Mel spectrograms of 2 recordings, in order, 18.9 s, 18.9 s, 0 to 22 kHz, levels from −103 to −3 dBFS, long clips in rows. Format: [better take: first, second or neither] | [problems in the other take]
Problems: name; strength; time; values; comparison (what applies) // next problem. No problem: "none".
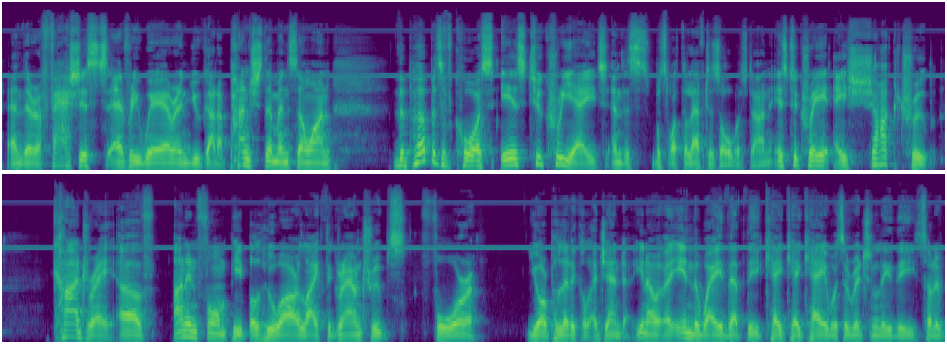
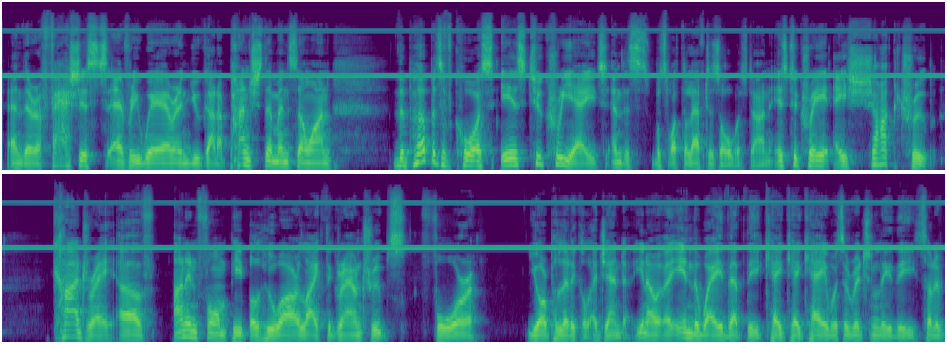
first | high-pitched whine; loud; throughout; 3.5 kHz, 8 dB below the speech; faint in the first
